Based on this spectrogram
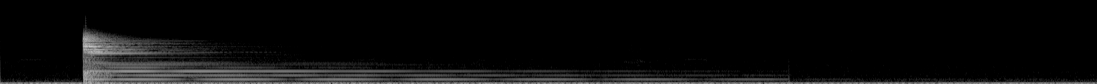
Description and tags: A recording of a simple metal kitchen bowl, hit with a wooden spoon.
Recorded with a TSM PR1 portable digital recorder, with external stereo microphones. Edited in Audacity 1.3.5-beta
bell, bowl, dong, kitchen, remix, slow, slower, wooden-spoon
